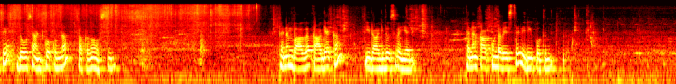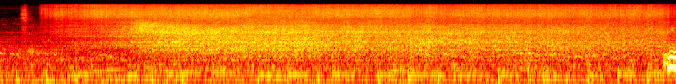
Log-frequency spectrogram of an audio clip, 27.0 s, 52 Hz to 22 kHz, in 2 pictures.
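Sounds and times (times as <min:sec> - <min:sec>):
batter sizzling on a hot pan: 0:00.0 - 0:05.2, 0:14.3 - 0:27.0.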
